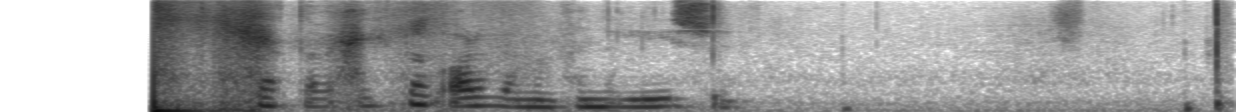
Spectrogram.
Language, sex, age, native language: Icelandic, female, 12, Icelandic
